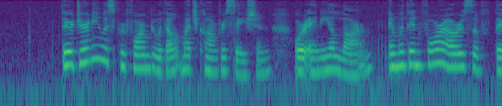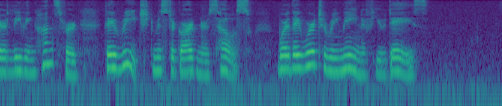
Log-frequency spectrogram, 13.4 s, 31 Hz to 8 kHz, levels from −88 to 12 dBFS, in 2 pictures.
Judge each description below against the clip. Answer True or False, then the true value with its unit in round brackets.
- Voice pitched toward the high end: True (210 Hz)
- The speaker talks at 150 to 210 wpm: False (140 wpm)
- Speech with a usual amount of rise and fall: True (4.3 semitones)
